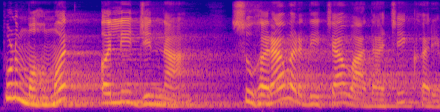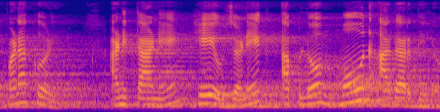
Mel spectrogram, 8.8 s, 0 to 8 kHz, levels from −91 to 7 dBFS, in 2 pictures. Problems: background sounds at intervals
